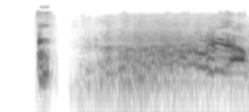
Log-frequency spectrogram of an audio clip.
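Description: A woman wails and sobs loudly.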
